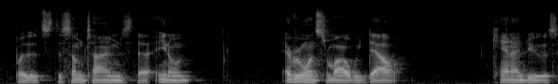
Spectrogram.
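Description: A man with an American accent speaks at a fairly low pitch, leaving long, frequent pauses. The recording is very clean, with a silent background. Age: 20s. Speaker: youth pastor. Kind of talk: casual interview. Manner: halting.

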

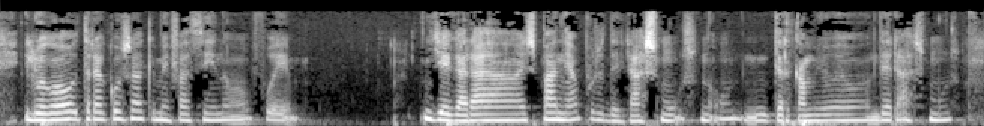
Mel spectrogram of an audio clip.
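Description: Somewhat breathy and at a moderate pace, a woman talks with fairly even intonation. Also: medium pitch for a woman. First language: French (speaking Spanish). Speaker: university researcher of poetry. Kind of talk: radio interview.

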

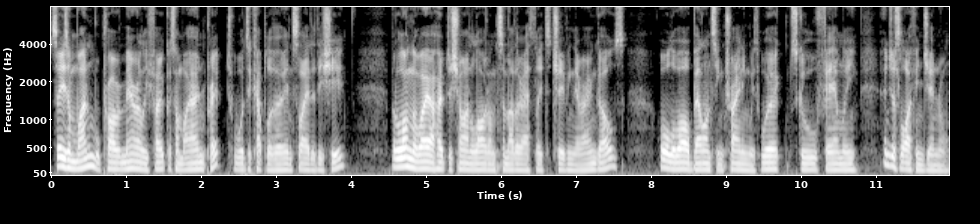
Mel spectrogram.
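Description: A man with an Australian accent talks at a very fast pace, his pitch fairly low with ordinary variation. The recording is very clean, with a silent background. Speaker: podcast host, amateur triathlete. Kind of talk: scripted narration.

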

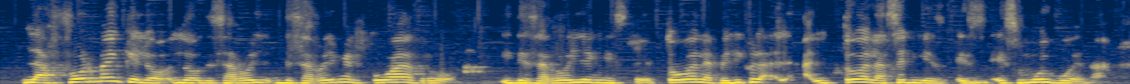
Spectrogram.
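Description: With noticeable background noise behind her, a woman talks at a moderate pace in a fairly high voice with ordinary pitch variation. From Peru, Tacna. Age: 40s. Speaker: guest panelist. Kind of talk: casual chat.

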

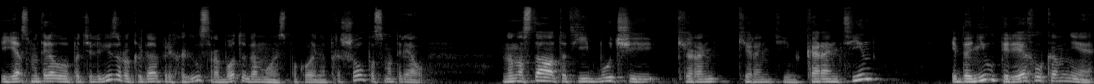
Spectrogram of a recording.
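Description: The voice is somewhat breathy, with ordinary pitch variation and long, frequent pauses. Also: man, medium pitch for a man, moderate pace. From Vladivostok, Russian Far East. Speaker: podcast co-host, student. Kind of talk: casual chat.

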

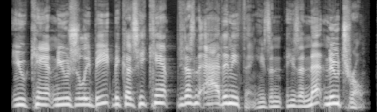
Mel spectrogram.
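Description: With lively intonation and a fairly high pitch, a man talks at a moderate pace, his voice dry and close with no echo on a very clean recording with a silent background. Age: 30s. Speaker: football podcast host. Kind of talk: solo podcast commentary. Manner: halting with frequent repetitions.

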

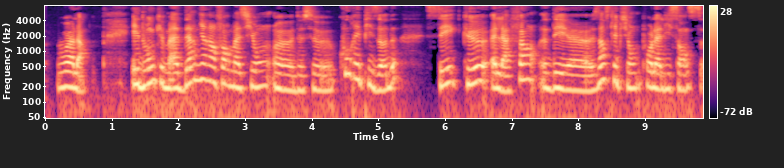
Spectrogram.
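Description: In a very clean recording with a silent background, a woman of medium pitch talks at a very slow pace. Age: 30s. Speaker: university program director and podcast host. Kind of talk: informational solo podcast. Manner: hesitant with fillers.

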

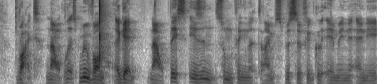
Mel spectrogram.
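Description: A man's fairly low voice with a Yorkshire accent, ordinary pitch variation, and a very clean recording over a silent background. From Yorkshire, northern England. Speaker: YouTuber on electric cars. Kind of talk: casual talk to camera. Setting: on holiday, talking to camera.

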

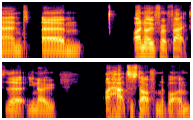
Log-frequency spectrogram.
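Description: This man speaks at a medium pitch and a fairly slow pace, his intonation fairly even. Long, frequent pauses break up the speech on a very clean recording with a silent background. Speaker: podcast host. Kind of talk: casual chat.

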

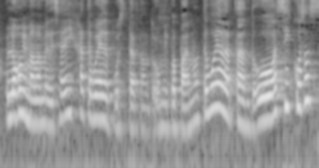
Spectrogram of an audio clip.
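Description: Over noticeable background noise and audible room echo, a woman talks at a very fast pace with a high pitch and lively intonation. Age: 20s. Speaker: domestic violence survivor and amputee. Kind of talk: testimony.

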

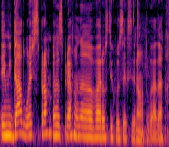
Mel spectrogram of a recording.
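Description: This is an unremarkable speaking voice at a fairly quick pace. The pitch variation is ordinary. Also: woman. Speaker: social media poet. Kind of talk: casual interview.

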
